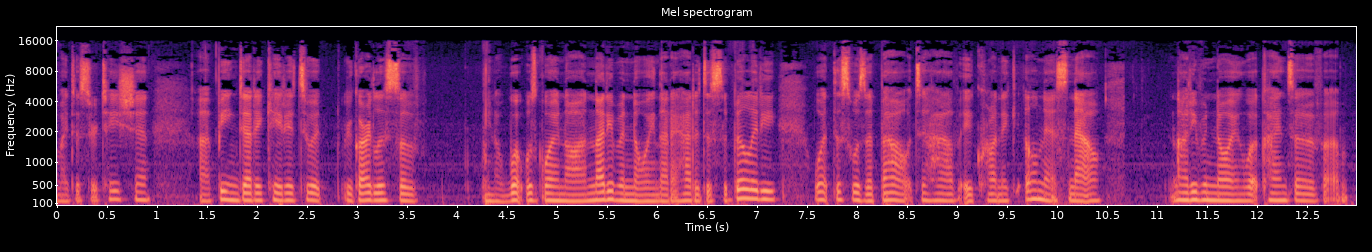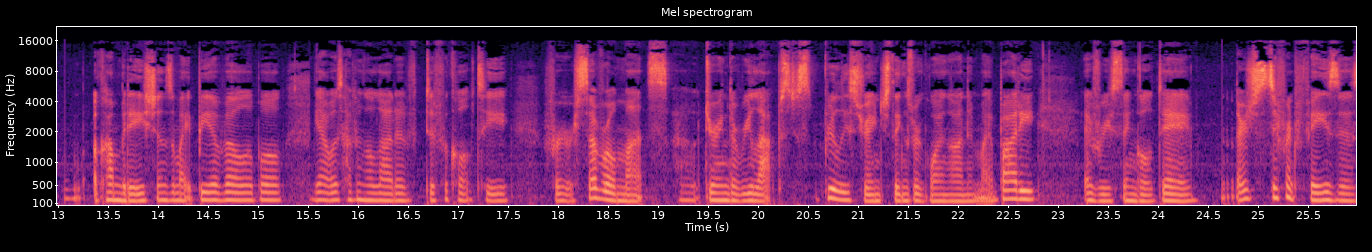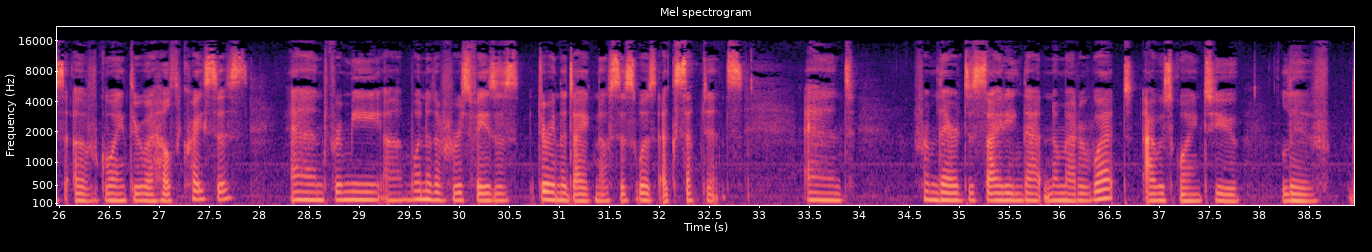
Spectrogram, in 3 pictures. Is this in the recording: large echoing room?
no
